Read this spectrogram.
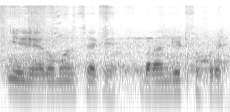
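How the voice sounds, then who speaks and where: A man's voice: mid-range voice, monotone, fairly quick. A man in his thirties casually vlogging a restaurant meal and a night drive on his phone, chatty and enthusiastic, often adding religious blessings. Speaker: food vlogger. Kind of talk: casual food vlog. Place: restaurant cabin, then inside a car at night. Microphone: handheld phone camera. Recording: noisy street and car background.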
